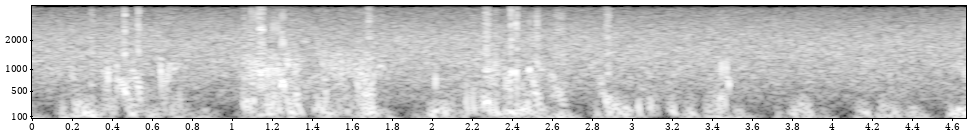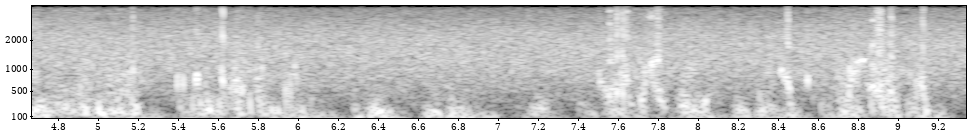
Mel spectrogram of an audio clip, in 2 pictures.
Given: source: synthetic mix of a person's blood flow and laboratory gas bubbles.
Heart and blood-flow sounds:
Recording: Doppler ultrasound of blood flow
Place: precordium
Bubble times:
0.18-0.78 s: bubbles
1.02-1.78 s: bubbles
1.98-2.71 s: bubbles
2.82-2.93 s: bubbles
2.99-3.26 s: bubbles
3.38-3.52 s: bubbles
4.56-5.26 s: bubbles
5.36-6.01 s: bubbles
7.48-8.11 s: bubbles
8.38-9.25 s: bubbles
From the record:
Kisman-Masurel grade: 333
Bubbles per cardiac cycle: rolling drumbeat, 9 or more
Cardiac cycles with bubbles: 50 to 99%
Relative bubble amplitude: loud (0.450 to 0.775)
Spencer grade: 3 (all of the cardiac periods contain showers or single bubble signals, but not dominating or overriding the cardiac motion signals)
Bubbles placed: anywhere in the cardiac cycle

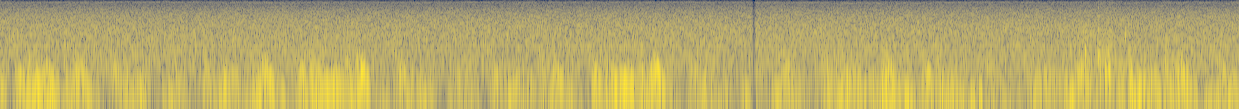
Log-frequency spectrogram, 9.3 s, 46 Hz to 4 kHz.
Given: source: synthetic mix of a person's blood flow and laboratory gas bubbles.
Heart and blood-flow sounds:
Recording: Doppler ultrasound of blood flow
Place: precordium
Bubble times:
8.05-8.48 s: bubbles
From the record:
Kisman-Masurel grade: 213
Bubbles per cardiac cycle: several, 3 to 8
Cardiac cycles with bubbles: 1 to 10%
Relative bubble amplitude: loud (0.450 to 0.775)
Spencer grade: 1 (occasional bubble signal discernible with the cardiac motion signal, with majority of cardiac periods free of bubbles)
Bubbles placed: anywhere in the cardiac cycle

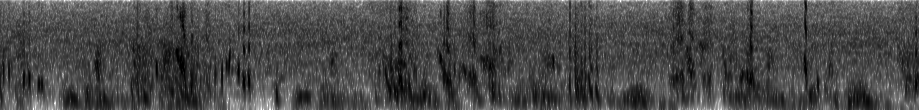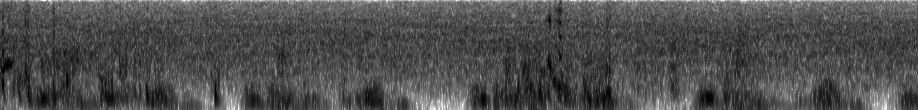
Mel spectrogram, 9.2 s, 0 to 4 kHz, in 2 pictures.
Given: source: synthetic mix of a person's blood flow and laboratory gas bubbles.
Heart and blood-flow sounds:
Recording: Doppler ultrasound of blood flow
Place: precordium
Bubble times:
0.00-0.26 s: bubbles
0.63-1.29 s: bubbles
1.35-1.45 s: bubbles
1.85-2.59 s: bubbles
2.62-3.04 s: bubbles
3.33-3.84 s: bubbles
3.99-4.18 s: bubbles
4.48-5.46 s: bubbles
5.64-5.73 s: bubbles
7.15-7.69 s: bubbles
From the record:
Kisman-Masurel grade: 333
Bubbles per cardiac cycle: rolling drumbeat, 9 or more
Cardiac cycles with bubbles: 50 to 99%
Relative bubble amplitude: loud (0.450 to 0.775)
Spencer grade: 3 (all of the cardiac periods contain showers or single bubble signals, but not dominating or overriding the cardiac motion signals)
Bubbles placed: only in the low amplitude regions of the cardiac cycle

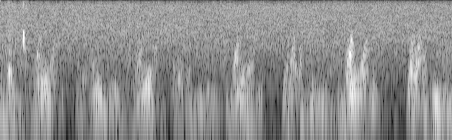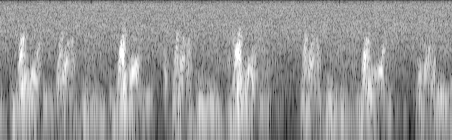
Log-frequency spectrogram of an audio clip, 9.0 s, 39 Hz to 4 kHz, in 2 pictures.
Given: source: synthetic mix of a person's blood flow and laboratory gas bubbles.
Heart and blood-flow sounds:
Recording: Doppler ultrasound of blood flow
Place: precordium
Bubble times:
0.07-0.14 s: bubbles
0.20-0.27 s: bubbles
From the record:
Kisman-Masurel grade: 211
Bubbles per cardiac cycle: several, 3 to 8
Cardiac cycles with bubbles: 1 to 10%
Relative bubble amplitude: barely perceptible (0.100 to 0.250)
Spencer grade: 1 (occasional bubble signal discernible with the cardiac motion signal, with majority of cardiac periods free of bubbles)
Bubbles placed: only in the low amplitude regions of the cardiac cycle

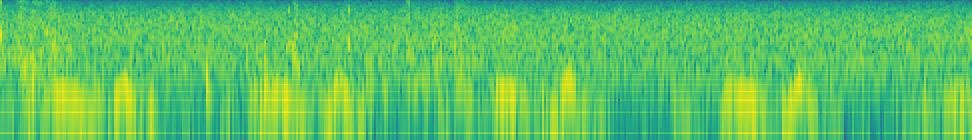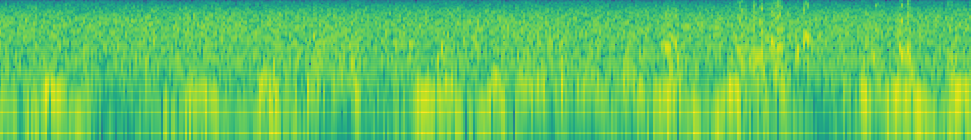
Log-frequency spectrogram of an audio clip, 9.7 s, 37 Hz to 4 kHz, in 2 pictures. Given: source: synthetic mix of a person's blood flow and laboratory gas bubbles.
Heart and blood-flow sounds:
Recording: Doppler ultrasound of blood flow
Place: precordium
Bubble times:
0.00-0.39 s: bubbles
1.01-1.08 s: bubbles
1.25-1.39 s: bubbles
1.42-1.55 s: bubbles
1.70-1.78 s: bubbles
1.81-1.96 s: bubbles
2.01-2.38 s: bubbles
6.20-6.79 s: bubbles
6.89-6.95 s: bubbles
7.02-7.17 s: bubbles
7.35-8.30 s: bubbles
8.46-8.96 s: bubbles
9.05-9.29 s: bubbles
9.33-9.47 s: bubbles
9.56-9.65 s: bubbles
From the record:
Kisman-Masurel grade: 332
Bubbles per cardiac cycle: rolling drumbeat, 9 or more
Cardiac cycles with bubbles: 50 to 99%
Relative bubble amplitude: moderate (0.250 to 0.450)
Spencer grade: 3 (all of the cardiac periods contain showers or single bubble signals, but not dominating or overriding the cardiac motion signals)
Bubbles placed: anywhere in the cardiac cycle

